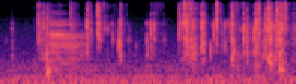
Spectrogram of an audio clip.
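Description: Plastic packaging being opened: faint, irregular crinkling and crackling, with a few sharper rustling bursts and no talk.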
